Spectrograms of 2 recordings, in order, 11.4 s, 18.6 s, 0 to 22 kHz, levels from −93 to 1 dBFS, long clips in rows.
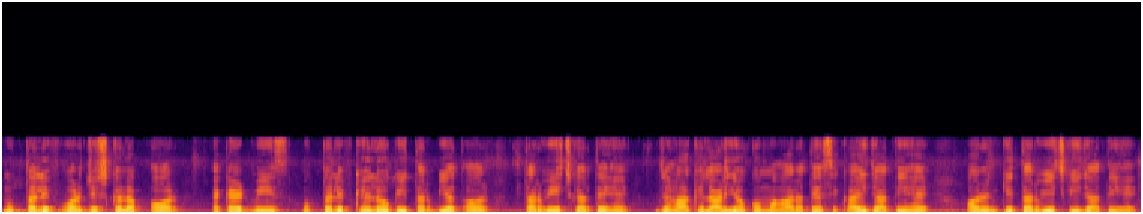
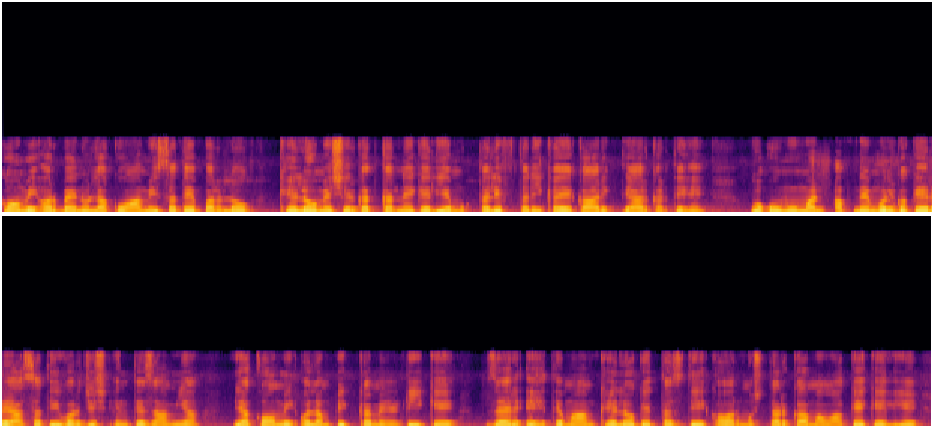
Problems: none marked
